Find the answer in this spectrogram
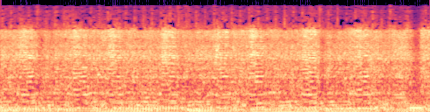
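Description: Heavy metal backing track with the drums taken out: loud, heavily distorted electric guitars and bass guitar playing a dense, sustained riff, with no drum hits.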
